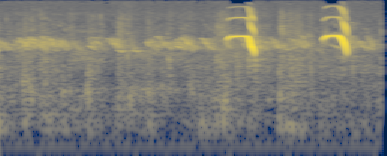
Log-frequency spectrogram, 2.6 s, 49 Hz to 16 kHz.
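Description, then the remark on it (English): A young chicken clucks with two loud, high, chirpy calls in quick succession, over a steady backdrop of faint peeping and soft rustling from about 80 baby chicks kept in the house. “The little chicks are kind of easy to catch.”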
